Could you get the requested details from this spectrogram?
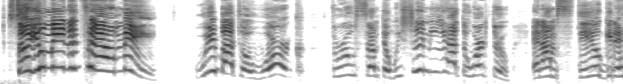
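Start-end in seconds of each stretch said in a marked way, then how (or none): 0.1-4.3 outraged disbelief. Real, not acted. Reacting to the other woman's text, outraged and high. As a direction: rise up in indignant shock.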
